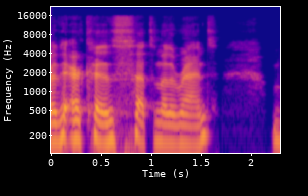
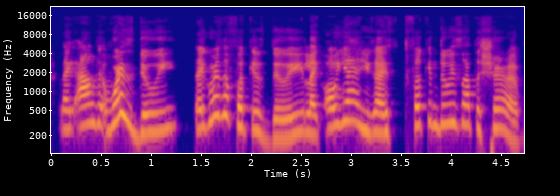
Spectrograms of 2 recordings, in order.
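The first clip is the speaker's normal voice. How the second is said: pretend furious rant; 8 semitones higher than usual. She imagines confronting the sheriff, furious rant. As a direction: tear into the sheriff, indignant. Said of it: "I would've been like".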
